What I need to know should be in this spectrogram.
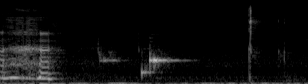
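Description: A short electronic notification chime sounds.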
